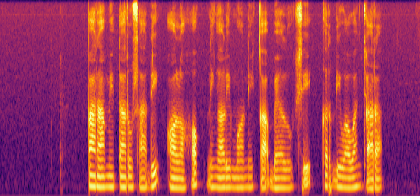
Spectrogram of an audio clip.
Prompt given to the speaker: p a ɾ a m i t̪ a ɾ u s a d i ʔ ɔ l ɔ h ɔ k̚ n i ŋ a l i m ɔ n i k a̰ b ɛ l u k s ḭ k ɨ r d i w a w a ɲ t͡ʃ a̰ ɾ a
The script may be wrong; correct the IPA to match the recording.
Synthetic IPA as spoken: p a ɾ a m i t̪ a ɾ u s a d i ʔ ɔ l ɔ h ɔ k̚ n i ŋ a l i m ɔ n i k a̰ b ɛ l u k s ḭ k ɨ r d i w a w a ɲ t͡ʃ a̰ ɾ a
